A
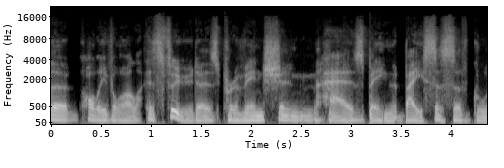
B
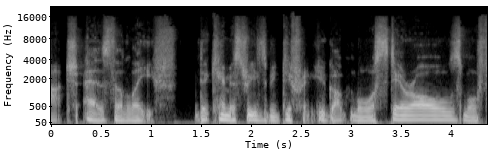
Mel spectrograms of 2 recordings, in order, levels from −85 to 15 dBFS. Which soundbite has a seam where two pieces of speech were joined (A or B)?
B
